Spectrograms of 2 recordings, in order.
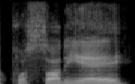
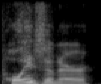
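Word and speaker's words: poissonnier: So for those of you who don't know a panier, that's not poisoner. That's a fish cook. They are a specialty in seafood because it's a French word that is spelled almost exactly like poison.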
